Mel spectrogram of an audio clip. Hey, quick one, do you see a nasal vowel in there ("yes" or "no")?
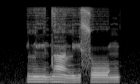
yes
